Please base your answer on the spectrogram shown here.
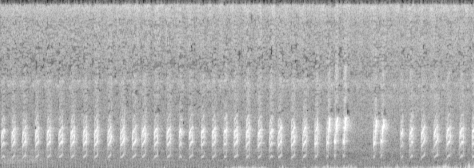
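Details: Stripe-throated bulbul in the evening, answering a decoy bird: rapid, evenly spaced sharp notes, roughly three per second, continuing throughout, with rumbling handling or wind noise in the later part.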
